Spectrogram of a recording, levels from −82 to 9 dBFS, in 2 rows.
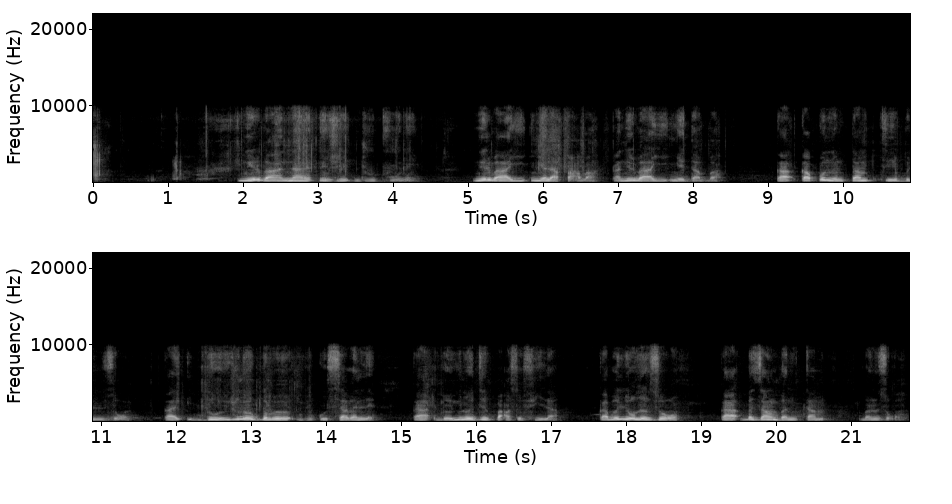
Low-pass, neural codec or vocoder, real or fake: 9.9 kHz; codec, 16 kHz in and 24 kHz out, 2.2 kbps, FireRedTTS-2 codec; fake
